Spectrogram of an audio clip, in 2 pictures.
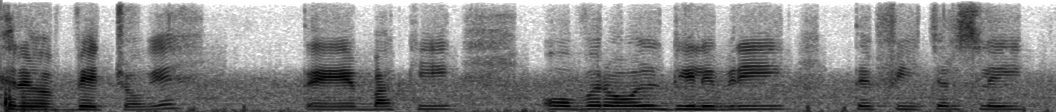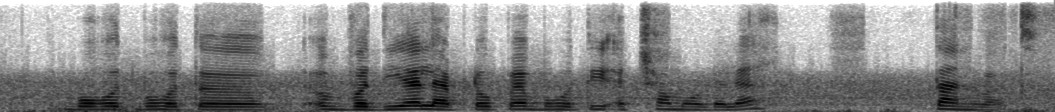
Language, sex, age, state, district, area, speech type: Punjabi, female, 18-30, Punjab, Mohali, rural, spontaneous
